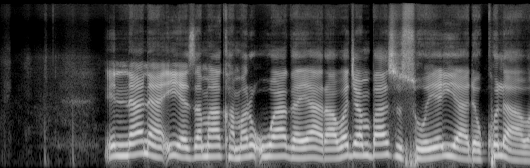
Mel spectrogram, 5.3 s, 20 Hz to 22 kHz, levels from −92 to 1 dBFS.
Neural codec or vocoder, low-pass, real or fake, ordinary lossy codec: autoencoder, 48 kHz, 128 numbers a frame, DAC-VAE, trained on Japanese speech; none; fake; none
